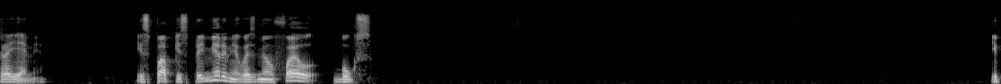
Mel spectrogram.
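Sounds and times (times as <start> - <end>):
computer mouse clicks: 5.0 - 8.2.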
